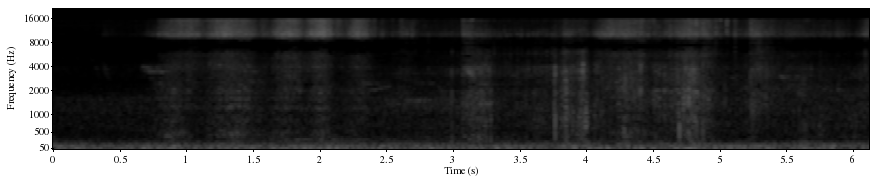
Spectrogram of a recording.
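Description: Faint, irregular crunching and scraping of loose gravel as a small child's hands rake and push the stones.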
